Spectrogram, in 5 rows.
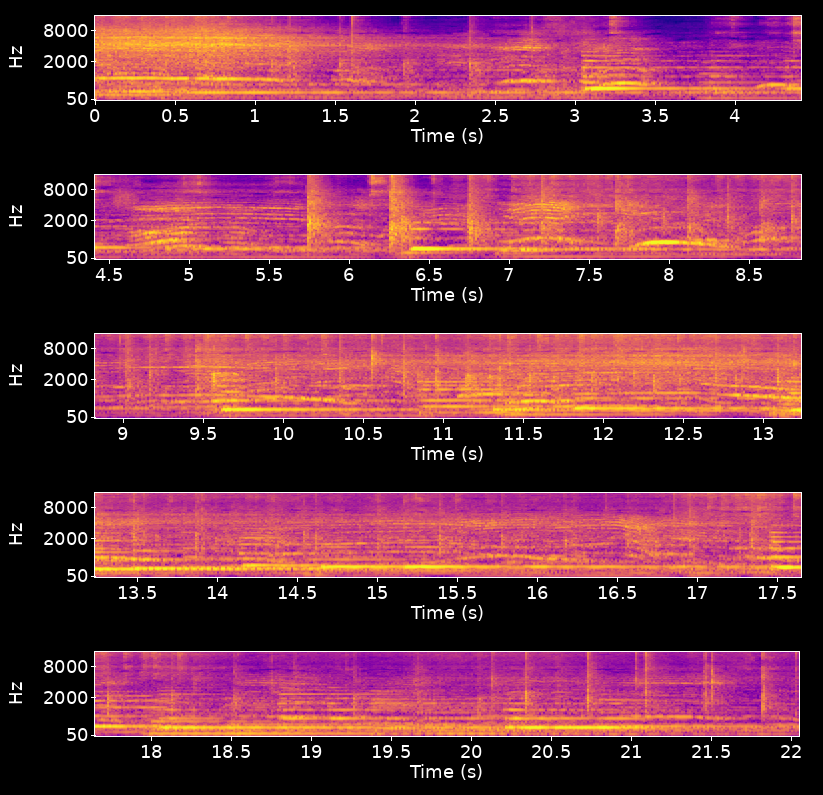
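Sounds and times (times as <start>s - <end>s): percussion hits: 0.0s - 4.6s, 6.3s - 22.0s
sustained keyboard chords: 0.0s - 22.0s
person singing: 9.6s - 22.0s.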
